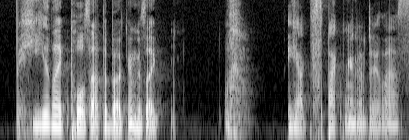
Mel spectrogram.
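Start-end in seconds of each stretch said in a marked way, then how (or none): 2.9-4.1 play-acted, really nasty, scornful tone. Retelling a partner's response to a gifted couple's book: imitating a nasty reaction. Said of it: "this really nasty reaction".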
